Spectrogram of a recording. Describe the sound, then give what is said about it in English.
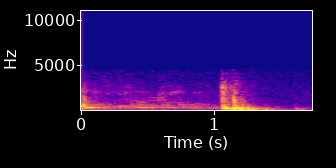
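A door opens and shuts with one solid thud partway through, after a stretch of muffled voices and room noise. “Then, by all means, you lead the way. Through that door.”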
